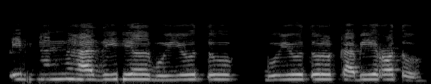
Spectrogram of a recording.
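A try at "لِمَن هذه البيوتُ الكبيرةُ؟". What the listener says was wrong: Intonasi pertanyaannya mana, Bu? Ini kan kata-kata apa kalimat tanya ya.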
